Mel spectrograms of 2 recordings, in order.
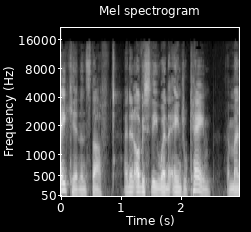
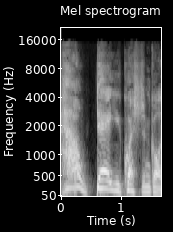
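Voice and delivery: mock-screaming, much higher; 6 semitones higher than usual. Retelling how she screamed in a man's face, retelling a scream. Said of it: "Screaming at his fucking face".

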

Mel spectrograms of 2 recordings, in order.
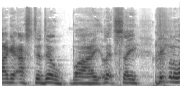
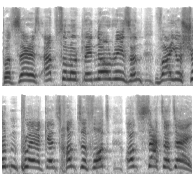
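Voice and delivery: pitched-up, loud, full-out shout; 10 semitones higher than usual. Reading a letter aloud, a line in bold text shouted. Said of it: "I shouted that because it was in bold text".

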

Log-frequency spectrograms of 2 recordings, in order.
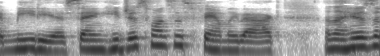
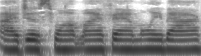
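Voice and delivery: emotionless, machine-like, flat robotic monotone. Mocking how someone delivers lines about his missing family: imitating flat, robotic delivery. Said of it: "not like a fucking robot. Like".

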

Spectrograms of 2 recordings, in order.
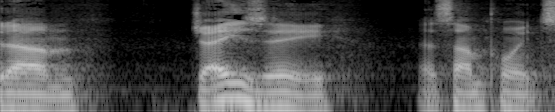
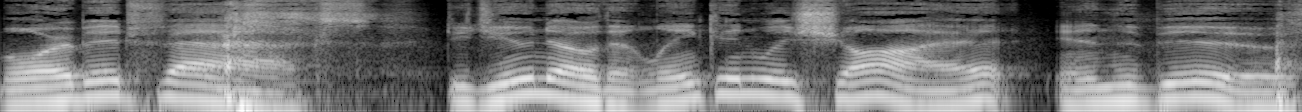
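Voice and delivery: grating, annoying high narrator drone, very slow and drawn out; 5 semitones higher, 8 dB louder than usual. Imitating the narrator of an Instagram facts page: imitating an annoying Morbid Facts voice. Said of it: "one of those guys who has an annoying voice".

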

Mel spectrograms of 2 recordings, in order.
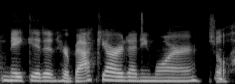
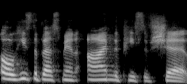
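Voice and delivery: passive-aggressive, backhanded tone; 3 semitones higher than usual. Imitating Joe Gorga while discussing him: imitating Joe Gorga being passive aggressive. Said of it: "passive aggressive".

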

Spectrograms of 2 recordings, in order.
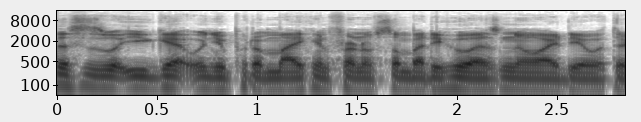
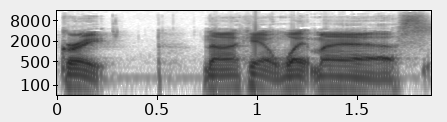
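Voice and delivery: ordinary delivery

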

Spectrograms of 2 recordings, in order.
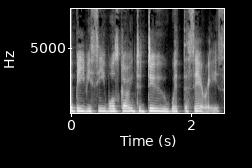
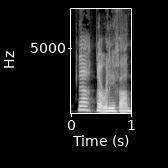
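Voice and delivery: mock dead-level, offhand, dismissive deadpan. Retelling a sketch where she looks at the camera: imitating a deadpan reply. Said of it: "deadpan that".

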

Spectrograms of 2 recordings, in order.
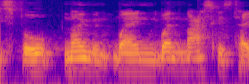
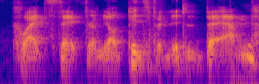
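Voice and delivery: whispered, relishing villain voice; 2 semitones lower, 4 dB quieter than usual. Quoting a film villain's line with relish: Palpatine impression. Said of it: "It's a good impression".

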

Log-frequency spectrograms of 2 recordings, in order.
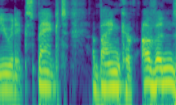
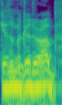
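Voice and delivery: put-on Scottish accent. Voicing a tabaxi character in a game: put-on scottish accent. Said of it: "she's Scottish again".

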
